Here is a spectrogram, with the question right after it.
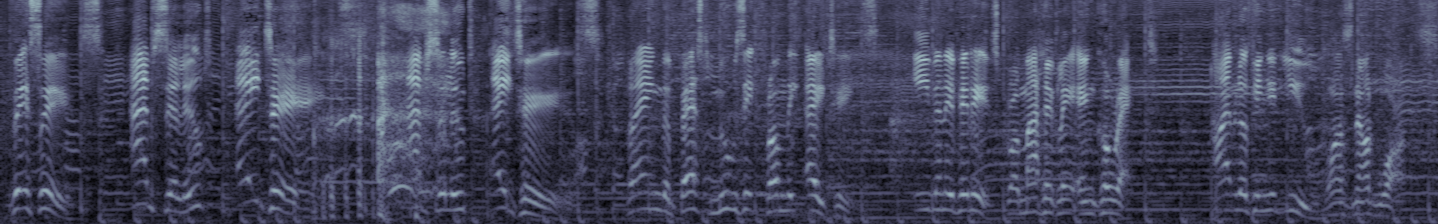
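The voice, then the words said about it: Impression of Matt Berry. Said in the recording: “doing impressions of Matt Berry. He does an amazing impression of Matt Berry ... this guy does an amazing impression of him”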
